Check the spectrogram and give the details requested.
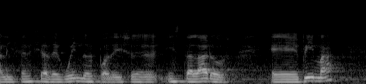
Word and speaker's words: vMA: de Windows, podéis instalaros Vima. Vima se escribe VMA y es una appliance también de nuevo de VMware para poder gestionar las infraestructuras de vSphere.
